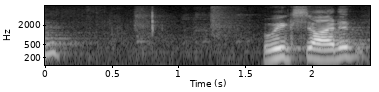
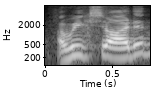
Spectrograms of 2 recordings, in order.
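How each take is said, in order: First: Very slow, stretched-out teasing repeat; drawn-out hype. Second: Higher, louder hype call to chat; hype question. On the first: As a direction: drag it out to tease the crowd. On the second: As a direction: pump up the audience. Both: Acted. Streamer hyping up live chat.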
